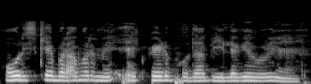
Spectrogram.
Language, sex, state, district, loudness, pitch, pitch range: Hindi, male, Uttar Pradesh, Saharanpur, -15 LUFS, 185 Hz, 170-195 Hz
